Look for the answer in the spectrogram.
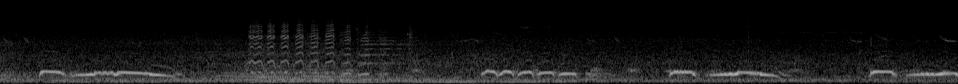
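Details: Repeated three-note coos of a ring-necked dove, a brief upward note then a longer wavering coo, given four times in under ten seconds, with a rapid chattering burst from another bird in between.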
